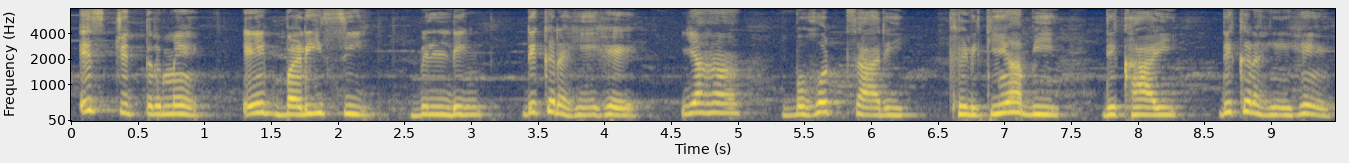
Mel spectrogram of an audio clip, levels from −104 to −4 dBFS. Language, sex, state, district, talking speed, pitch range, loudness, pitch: Hindi, female, Madhya Pradesh, Bhopal, 120 wpm, 195-245 Hz, -16 LUFS, 210 Hz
